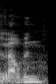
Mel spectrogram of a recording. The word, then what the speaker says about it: Melbourne: I'm the pronunciation guy I'm really struggling with the pronunciation of Melbourne I am too Melbourne since when does an R make a bin sound do you feel like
